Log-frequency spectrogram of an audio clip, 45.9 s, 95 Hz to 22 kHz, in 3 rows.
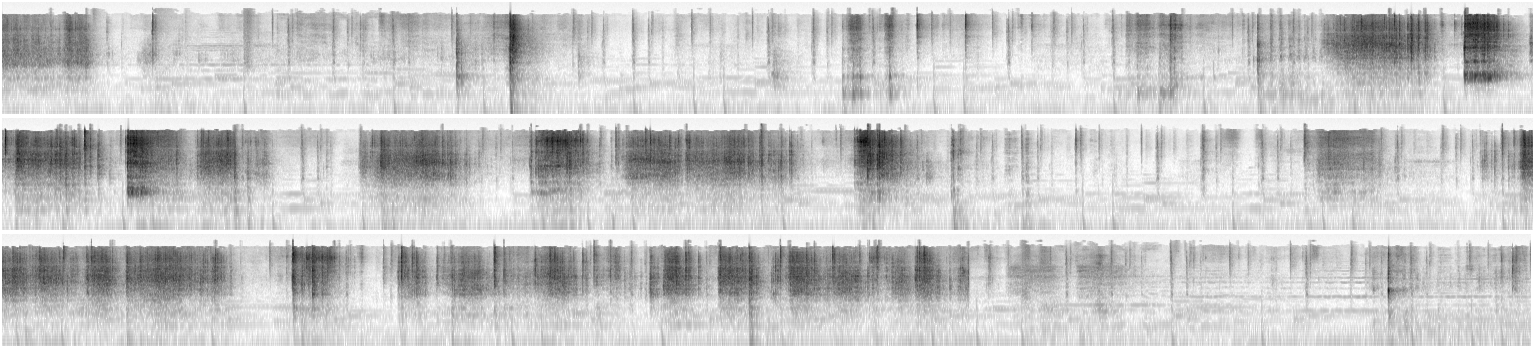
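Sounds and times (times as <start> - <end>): peanuts rattling in plastic jar: 0.0 - 1.0, 11.2 - 26.2, 28.0 - 40.4.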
